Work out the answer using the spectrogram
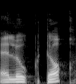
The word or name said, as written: elugtoq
